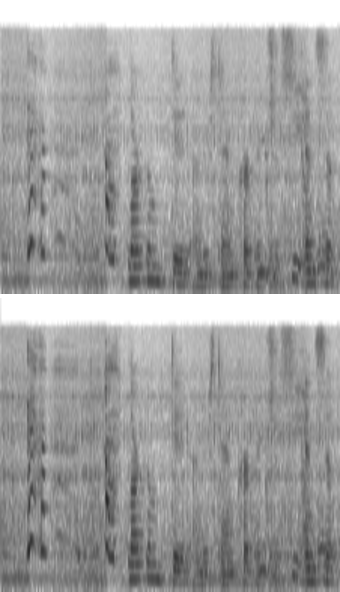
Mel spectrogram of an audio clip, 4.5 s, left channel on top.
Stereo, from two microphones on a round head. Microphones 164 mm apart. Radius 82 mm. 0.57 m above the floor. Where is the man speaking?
35° right (ahead or behind), 6 m.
